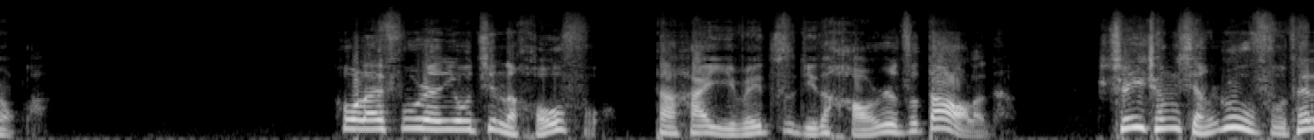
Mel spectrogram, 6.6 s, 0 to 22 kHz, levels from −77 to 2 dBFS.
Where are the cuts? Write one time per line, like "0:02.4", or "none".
0:03.2

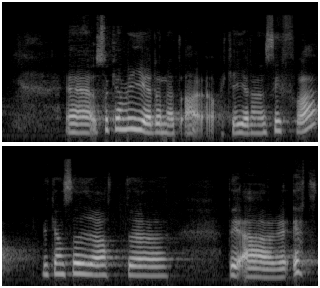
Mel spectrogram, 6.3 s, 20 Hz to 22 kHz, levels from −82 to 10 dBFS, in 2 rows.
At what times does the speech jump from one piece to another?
none

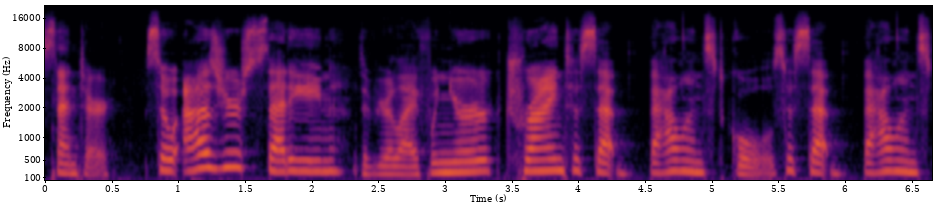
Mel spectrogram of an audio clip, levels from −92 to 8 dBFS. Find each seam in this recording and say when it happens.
0:02.4
0:03.4
0:05.6

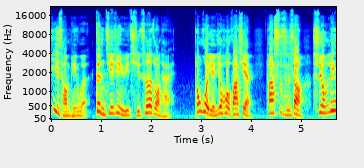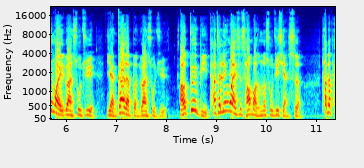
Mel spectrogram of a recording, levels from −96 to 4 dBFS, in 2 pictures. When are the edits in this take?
none

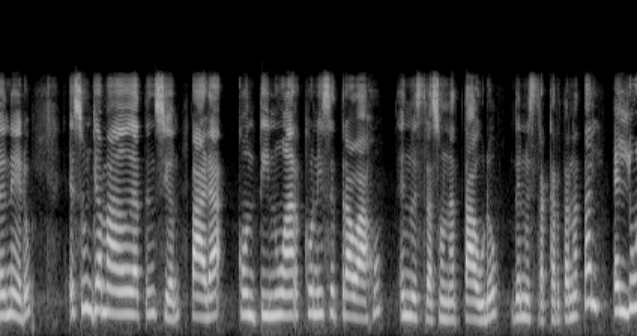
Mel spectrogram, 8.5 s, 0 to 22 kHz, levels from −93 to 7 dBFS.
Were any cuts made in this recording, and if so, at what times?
0:02.5

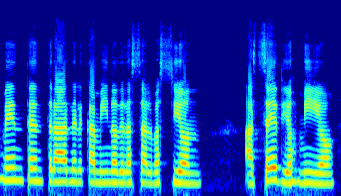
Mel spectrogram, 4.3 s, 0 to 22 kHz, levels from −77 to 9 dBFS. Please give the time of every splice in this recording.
none

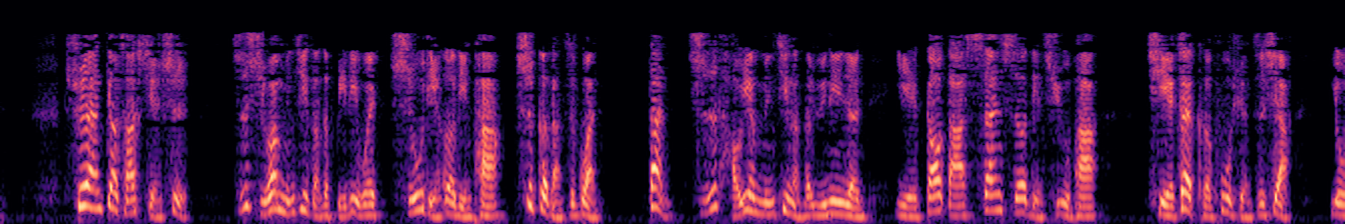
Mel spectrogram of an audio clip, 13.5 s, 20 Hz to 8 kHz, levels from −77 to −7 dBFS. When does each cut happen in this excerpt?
0:05.1

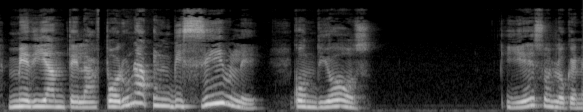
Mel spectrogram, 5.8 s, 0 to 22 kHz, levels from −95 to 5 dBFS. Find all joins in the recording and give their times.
0:01.0
0:01.5
0:02.9

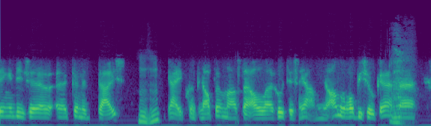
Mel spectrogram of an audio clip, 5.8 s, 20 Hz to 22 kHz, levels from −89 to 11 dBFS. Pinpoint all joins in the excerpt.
0:01.2
0:02.1
0:02.5
0:04.0

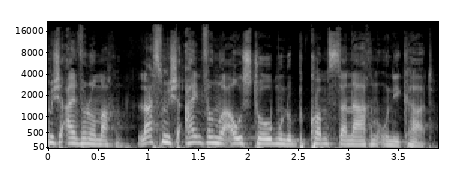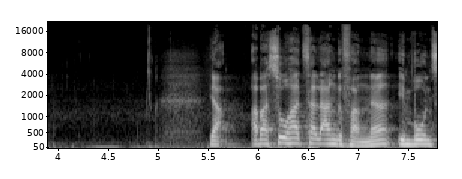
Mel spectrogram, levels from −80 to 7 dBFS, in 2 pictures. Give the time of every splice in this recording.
none

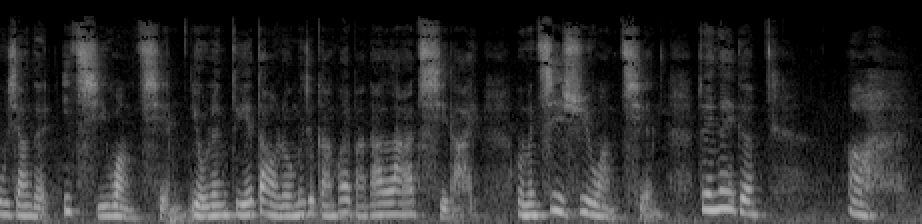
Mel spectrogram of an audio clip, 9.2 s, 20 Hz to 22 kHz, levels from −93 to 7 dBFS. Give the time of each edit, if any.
none

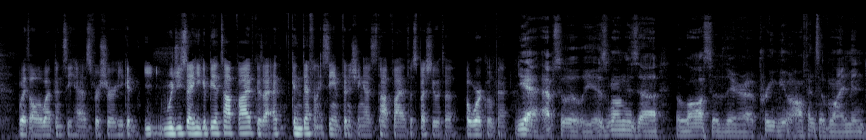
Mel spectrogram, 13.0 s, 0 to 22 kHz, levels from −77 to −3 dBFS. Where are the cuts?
0:02.1
0:07.4

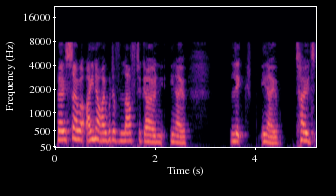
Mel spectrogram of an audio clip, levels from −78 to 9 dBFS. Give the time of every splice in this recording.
none

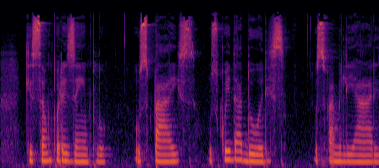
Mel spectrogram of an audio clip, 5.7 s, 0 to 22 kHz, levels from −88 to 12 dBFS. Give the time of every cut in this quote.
none

